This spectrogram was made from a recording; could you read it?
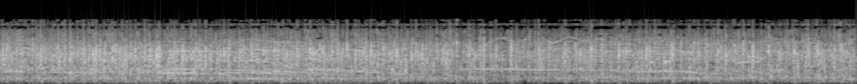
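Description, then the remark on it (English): An audience applauds an orchestra steadily for several seconds, a dense, crackling wash of many hands clapping at an even loudness, with faint crowd voices mixed in. “You will take bows at anybody's applause for anything.”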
